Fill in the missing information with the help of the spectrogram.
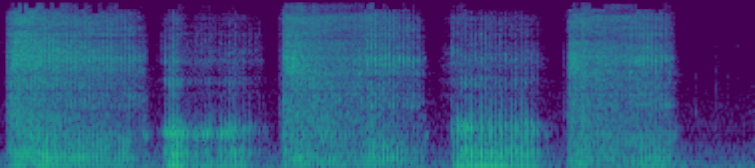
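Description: Loud, rough, rumbling snores in repeated bursts from a cartoon elephant, a comic sound effect of snoring.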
